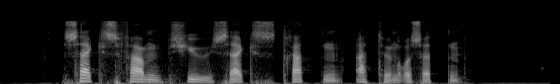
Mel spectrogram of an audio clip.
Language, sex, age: Norwegian, male, 33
